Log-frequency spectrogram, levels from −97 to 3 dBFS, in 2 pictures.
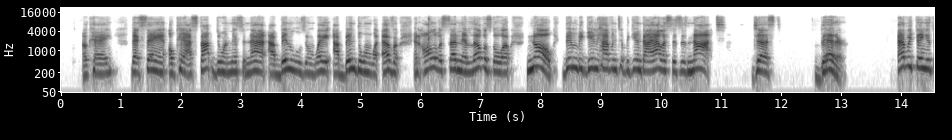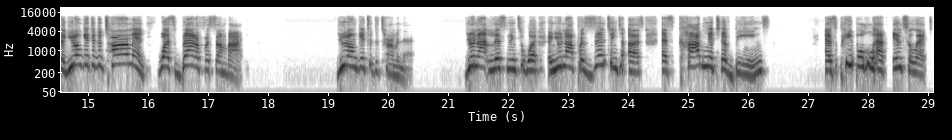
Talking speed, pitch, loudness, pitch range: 155 wpm, 255 Hz, -19 LUFS, 220-295 Hz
